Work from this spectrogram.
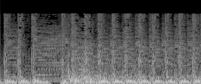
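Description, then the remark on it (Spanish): Rapid video game gunfire rattles on almost without pause, a dense, loud burst of shots with a brief dip in the middle, and no one speaking over it. “Yo solo, digo que sin, valorar si eso no es, o sea, hay, que tener oído y ganas de ponerte a escuchar esa música después de toda la ensalada de tiros y de sonidos FX que se ponen”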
